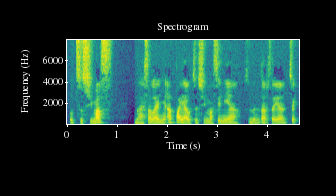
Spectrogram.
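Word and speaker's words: 写します: Terus yang nomor 3 ini bacanya utsushimasu.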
